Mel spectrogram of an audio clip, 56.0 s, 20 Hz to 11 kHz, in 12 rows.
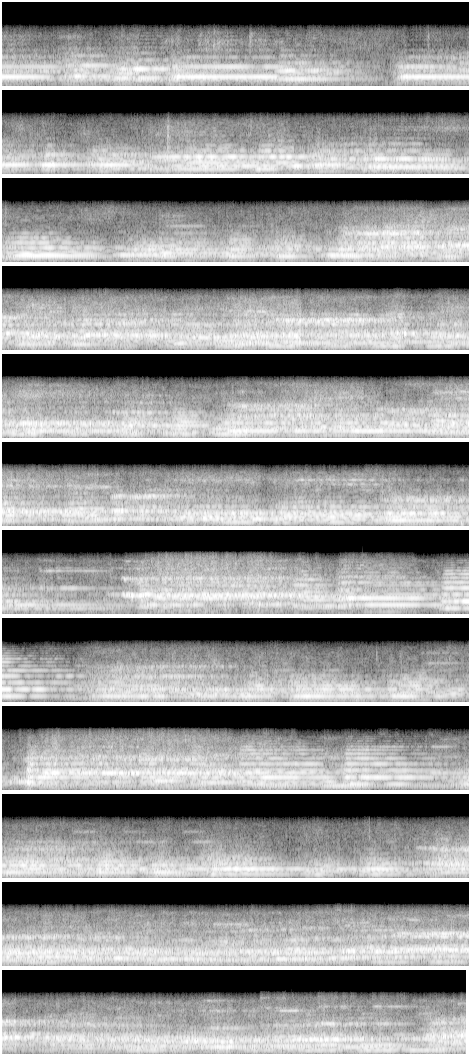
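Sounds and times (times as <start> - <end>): church choir singing: 0.0 - 56.0.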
